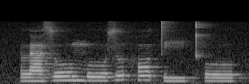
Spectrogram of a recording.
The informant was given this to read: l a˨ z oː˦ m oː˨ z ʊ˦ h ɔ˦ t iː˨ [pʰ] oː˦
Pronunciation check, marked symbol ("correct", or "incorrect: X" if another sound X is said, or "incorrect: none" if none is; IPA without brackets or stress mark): incorrect: kʰ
